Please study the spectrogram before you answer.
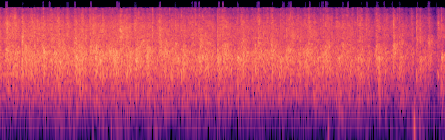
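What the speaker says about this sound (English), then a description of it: "Could you please give them a round of applause?" An audience at a science and literature awards ceremony applauds the honorees, with dense, steady clapping filling the room that tapers slightly near the end.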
